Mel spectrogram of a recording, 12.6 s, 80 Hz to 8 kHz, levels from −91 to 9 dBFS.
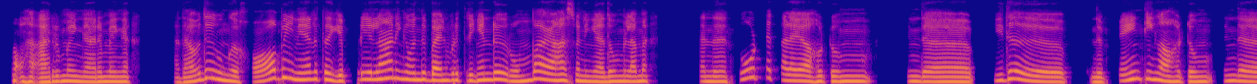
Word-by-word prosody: ஓ! - - -1 0.3
அருமைங்க, 180 +1 +2
அருமைங்க. 170 +1 +2 0.5
அதாவது 175 - -1
உங்க 200 -5 +2 0.2
ஹாஃபி 250 - 0
நேரத்த 245 0 +1 0.2
எப்படியெல்லாம் 245 +8 0
நீங்க 255 -2 +1
வந்து 235 +1 +3
பயன்படுத்துறீங்கன்று 215 +2 +2 0.2
ரொம்ப 195 +7 +2
அழகா 215 -3 +3
சொன்னீங்க. 180 -3 +1
அதுவும் 180 +2 +2
இல்லாம, 180 +1 0 0.6
அந்த 175 0 0 0.2
தோட்டக்கலை 280 -8 -3
ஆகட்டும், 180 +1 0 0.6
இந்த 175 -1 0 0.8
இது 265 +5 0 0.8
இந்த 160 0 0 0.2
பெயிண்டிங் 245 +3 0
ஆகட்டும் 170 -1 0 0.3
இந்த 195 -1 0
200 Hz, 120 wpm, -22 LUFS, 175-240 Hz, 0.8 s, வந்து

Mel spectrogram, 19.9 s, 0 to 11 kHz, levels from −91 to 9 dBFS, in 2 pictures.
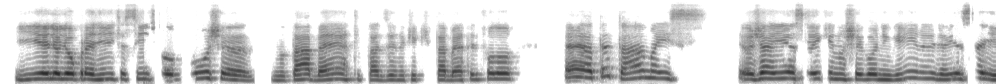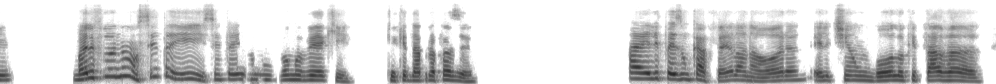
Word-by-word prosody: e 195 +2 -5
ele 220 0 +6
olhou 215 -1 +8
pra 215 -1 +3
gente 205 +1 -3
assim, 210 +1 -8
a - - -5
gente 205 -2 -10
falou: 195 -1 -1
"Poxa, 225 -8 -1 0.2
não 165 0 -9
tá 190 +4 +1
aberto, 195 0 -3
tá 180 0 -4
dizendo 175 +1 -7
aqui 180 +1 -9
que 185 - -25
está 180 - -4
aberto". 175 0 -2
Ele 195 0 -7
falou: 220 0 +1 0.5
"É, - - +1
até 270 +5 0
tá, 245 -3 -4
mas, 245 - -7 0.3
eu 205 - +1
já 230 +2 +4
ia, 235 +1 +1
sei 225 -1 -3
que 225 0 -7
não 210 -1 -3
chegou 200 +1 +1
ninguém, 195 +7 -3
né, 235 -2 -8
já 200 -2 -2
ia 215 +1 0
sair". 200 -4 -1 0.6
Mas 195 +3 +5
ele 260 - +6
falou: 310 +4 -1
"Não 320 +1 +2
senta 305 +1 -6
aí 215 -5 -1
senta 195 +5 -6
aí 200 +1 +1
vamo 190 -1 -7
vamo 185 0 +1
ver 175 0 +3
aqui, 145 -7 -7
o - - -20 0.3
que 155 - 0
que 175 - 0
dá 160 -1 +3
pra 165 0 +1
fazer". 155 -9 +2 1.6
Aí 230 -1 +6
ele 230 +1 +2
fez 210 -3 +6
um 205 - -2
café 170 -4 +1
lá 175 0 -1
na 145 -4 -2
hora, 160 +6 +1
ele 160 - -1
tinha 175 +3 -4
um 170 -1 -3
bolo 160 +3 +4
que 165 +2 -5
estava 160 -5 +2
195 Hz, 210 wpm, -23 LUFS, 175-220 Hz, 1.6 s, olhou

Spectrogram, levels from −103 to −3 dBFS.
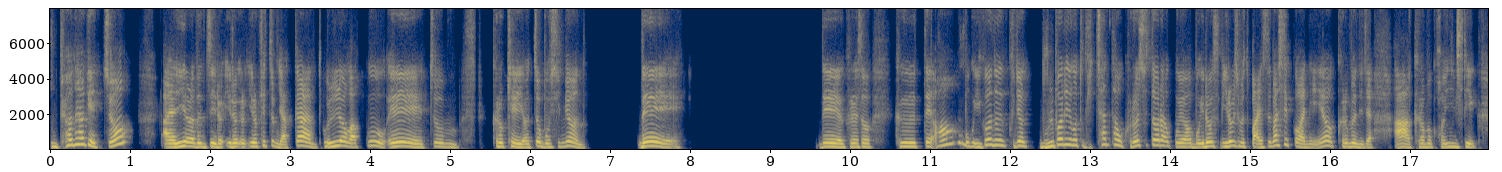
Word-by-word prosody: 불편하겠죠?" 295 - +2 0.4
아 195 - +4
이러든지 210 -3 +3
이러 190 -1 +4
이러 210 +1 +2
이렇게 220 +4 0
좀 250 -4 -5
약간 215 +3 +2
돌려 235 +6 +2
갖고 205 +5 0
예 210 -6 +3
좀 200 -5 -4 0.4
그렇게 215 -3 +1
여쭤보시면 200 +1 -1 0.7
네. 205 -6 +2 1.7
네. 205 -2 +3
그래서 200 +1 -2 0.3
그때 220 +1 0
"아 - - -6 0.3
뭐 230 - -2
이거는 290 +6 -1
그냥 245 0 -1
물 195 +4 +1
버리는 325 +2 +2
것도 290 -7 -3
귀찮다고 300 - -4
그러시더라고요." 250 -4 -1
뭐 195 +1 -1
이러시 230 +2 +3
이러시면서 230 -1 0
말씀하실 275 - -1
거 215 - -2
아니에요. 205 +8 -1
그러면 205 -3 -1
이제 175 0 -3 0.2
아 170 - +3
그러면 190 +2 -4
건식 195 0 -3
215 Hz, 315 characters per minute, -22 LUFS, 195-250 Hz, 1.7 s, 아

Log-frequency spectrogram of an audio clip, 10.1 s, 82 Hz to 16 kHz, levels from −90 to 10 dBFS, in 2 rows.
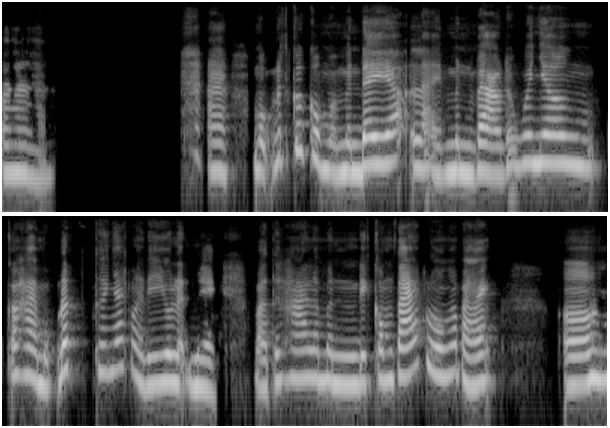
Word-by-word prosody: À. 220 -3 -3 1.3
À, 235 -1 -3 0.2
mục 230 -2 -4
đích 300 +3 -7
cuối 385 - 0
cùng 310 -9 -1
mà 235 - -2
mình 225 0 +3
đi 275 +2 +6
á, 295 +2 +2
là 250 -3 -1
mình 225 -1 +2
vào 220 -2 +4
trong 260 - -5
Quy 285 - +1
Nhơn 280 -2 +2
có 310 - -1
2 300 -3 0
mục 230 0 -2
đích, 330 +3 +4 0.2
thứ 325 - -5
nhất 340 +2 -5
là 285 -6 -3
đi 235 +2 0
du 250 - +5
lịch 245 - 0
nè, 225 -2 0 0.4
và - - -3
thứ 255 +4 -5
hai 270 +1 -3
là 275 - -1
mình 240 -2 +1
đi 240 - 0
công 265 +1 -2
tác 300 +7 +3
luôn 295 -4 +1
á 315 - -1
bạn. 250 -2 0 0.5
Ờ, 235 +2 +3
255 Hz, 230 wpm, -20 LUFS, 230-290 Hz, 1.3 s, đi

